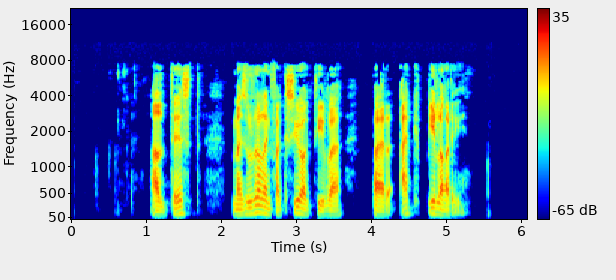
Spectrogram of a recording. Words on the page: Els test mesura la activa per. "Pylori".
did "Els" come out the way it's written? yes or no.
no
